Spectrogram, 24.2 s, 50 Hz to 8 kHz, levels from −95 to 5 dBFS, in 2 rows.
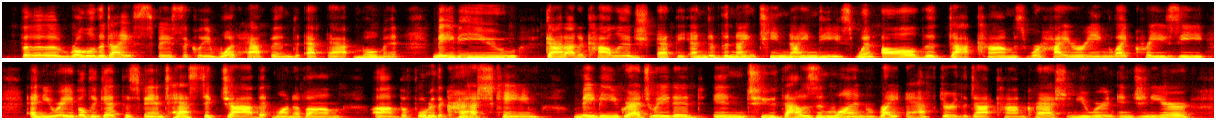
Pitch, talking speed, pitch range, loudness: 175 Hz, 165 wpm, 165-190 Hz, -21 LUFS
